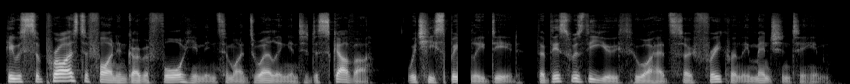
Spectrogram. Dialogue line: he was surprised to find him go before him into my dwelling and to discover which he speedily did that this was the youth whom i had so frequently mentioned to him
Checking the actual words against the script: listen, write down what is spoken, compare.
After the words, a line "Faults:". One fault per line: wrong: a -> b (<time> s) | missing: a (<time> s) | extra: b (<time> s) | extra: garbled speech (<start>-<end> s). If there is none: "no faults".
he was surprised to find him go before him into my dwelling and to discover which he speedily did that this was the youth who i had so frequently mentioned to him
Faults:
wrong: whom -> who (6.3 s)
